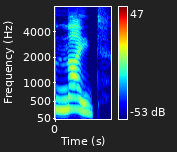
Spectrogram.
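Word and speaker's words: knight: Trick in which again when के एंड एन R together the के become silent so it always takes the sound of एंड for example knowledge for example नाइट द नाइट।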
